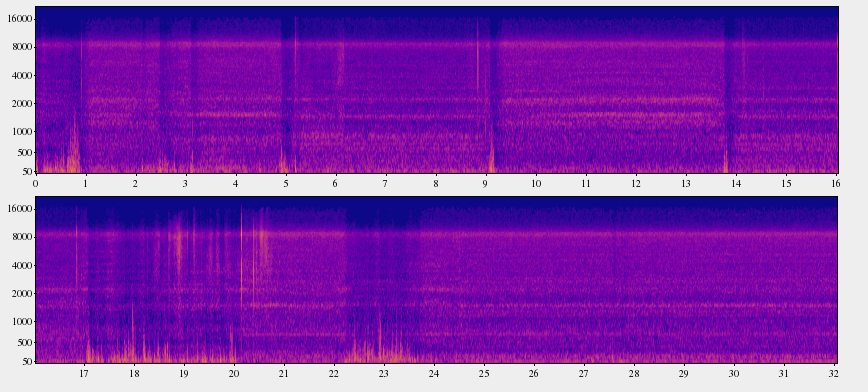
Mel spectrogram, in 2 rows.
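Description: Steady low hum of a car, heard from inside the cabin, with scattered knocks and rubbing from about 17 to 24 seconds in.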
